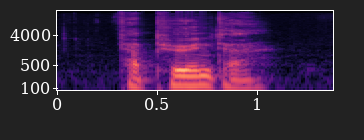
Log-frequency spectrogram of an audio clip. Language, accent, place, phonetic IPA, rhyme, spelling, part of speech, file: German, Germany, Berlin, [fɛɐ̯ˈpøːntɐ], -øːntɐ, verpönter, adjective, De-verpönter.ogg
- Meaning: 1. comparative degree of verpönt 2. inflection of verpönt: strong/mixed nominative masculine singular 3. inflection of verpönt: strong genitive/dative feminine singular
